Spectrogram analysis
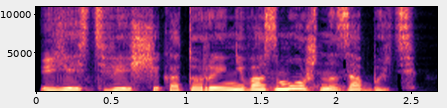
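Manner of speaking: ordinary delivery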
